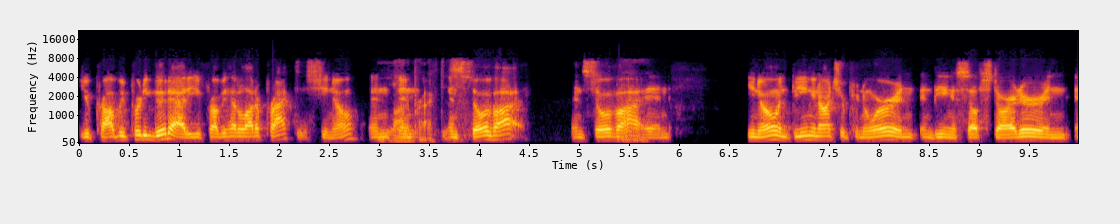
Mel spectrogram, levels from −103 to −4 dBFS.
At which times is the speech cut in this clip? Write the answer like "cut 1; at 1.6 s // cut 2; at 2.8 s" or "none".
none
